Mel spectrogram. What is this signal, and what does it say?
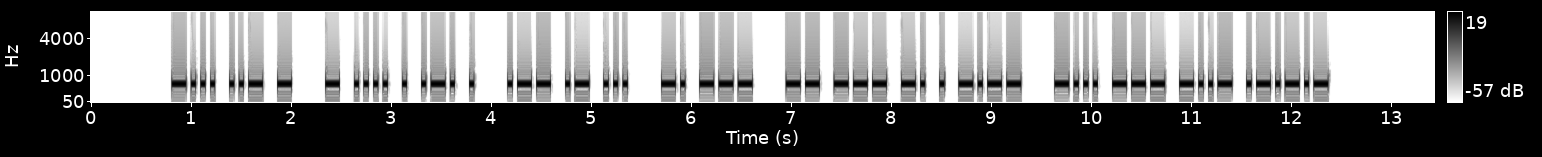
Morse code, heard as a keyed tone, about 25 wpm, 700 Hz. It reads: BUT THERE WAS NO MONEY BOX.
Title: Sentences from Top 1000 Words - Review Part 2 - 25wpm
